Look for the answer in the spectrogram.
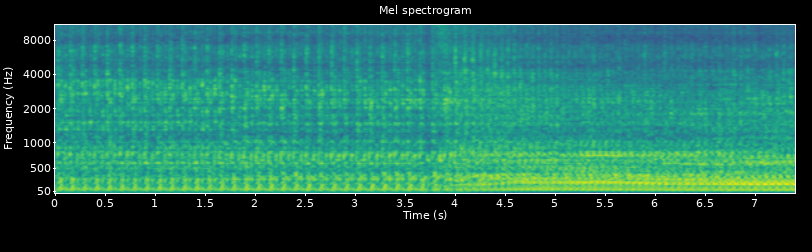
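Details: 1994 Dodge Ram 1500 318 (5.2L) V8 after rodent wiring, vacuum line and fuel pump sending unit repairs, catalytic converter missing: catches and settles to steady open-exhaust beat, then revs lift; runs, possible bad wires or clogged injectors suspected.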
